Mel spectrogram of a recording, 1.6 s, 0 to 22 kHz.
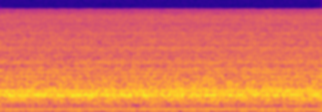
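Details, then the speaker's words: Huanyang variable frequency drive (VFD) on a drill press, just booted and ready: steady loud even whir near 600 Hz from the internal cooling fan, which runs continuously with no way to switch it off. "it's ready for operation and you can hear that fan it and it runs continuously"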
